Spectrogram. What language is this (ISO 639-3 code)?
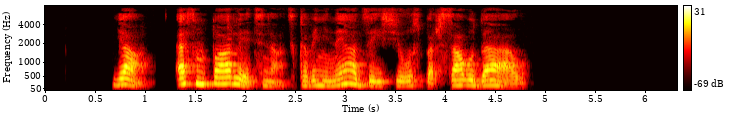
lav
